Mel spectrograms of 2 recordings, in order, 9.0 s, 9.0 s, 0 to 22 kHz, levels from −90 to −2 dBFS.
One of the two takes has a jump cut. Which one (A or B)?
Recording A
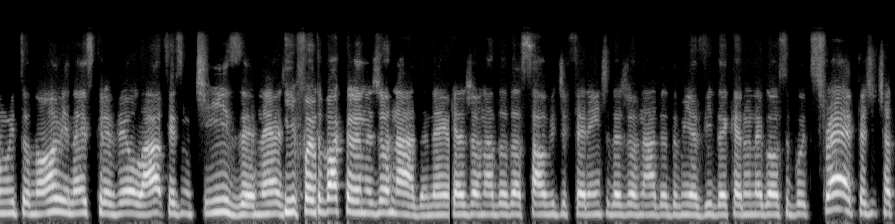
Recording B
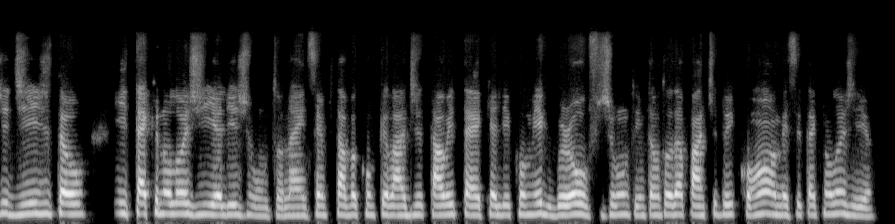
A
